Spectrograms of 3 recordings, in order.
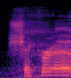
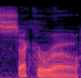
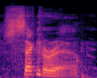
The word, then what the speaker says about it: Sekiro: Shakira? I'm not gonna fucking correct you. Shakira, I thought it was Shakira. My hips don't lie. No, it's not Shakiro. It's Sekiro. Sekiro.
